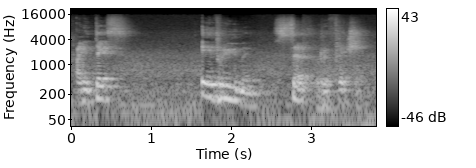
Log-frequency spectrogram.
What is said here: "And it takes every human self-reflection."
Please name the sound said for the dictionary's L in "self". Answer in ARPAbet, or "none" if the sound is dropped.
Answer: L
